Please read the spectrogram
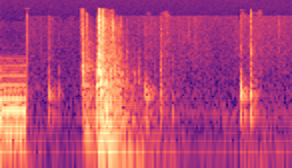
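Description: Sustained piano background music cuts off just after the start; about three quarters of a second in a door gives a single heavy thud, followed by a couple of light footsteps.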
